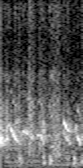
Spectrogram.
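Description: A Chinese and native crossbreed chicken gives a short run of soft clucks, close and alone without talk.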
